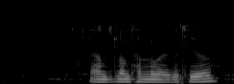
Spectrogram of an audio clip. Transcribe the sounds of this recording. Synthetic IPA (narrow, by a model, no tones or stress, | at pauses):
ã̰nt͡sʌlʌnt̪ʰalnubʱʌekot̪ʰijo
